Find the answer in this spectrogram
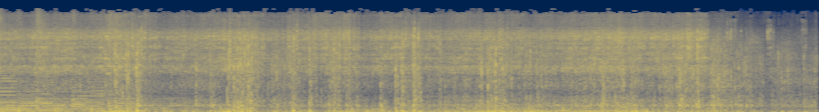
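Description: Mountain bike ridden over a rocky dirt trail: steady tyre noise broken by frequent clicks, knocks and rattles over the bumps. Background music fades out in the first two seconds.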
